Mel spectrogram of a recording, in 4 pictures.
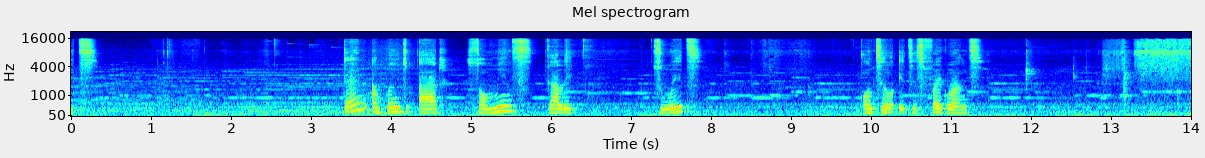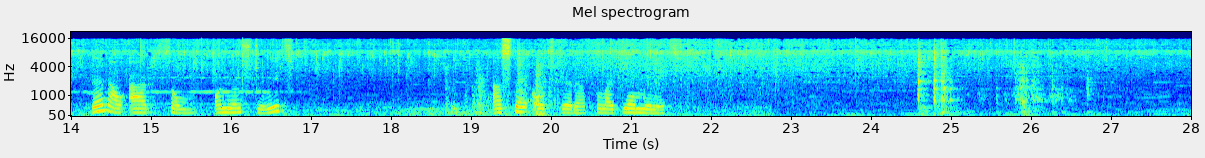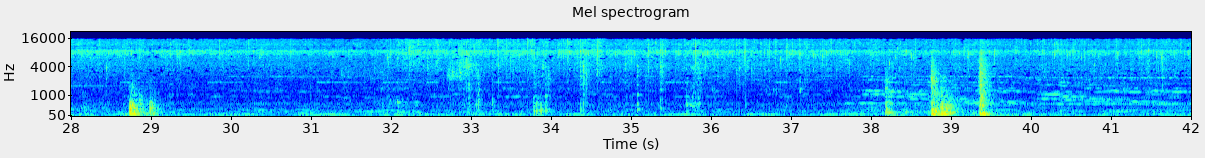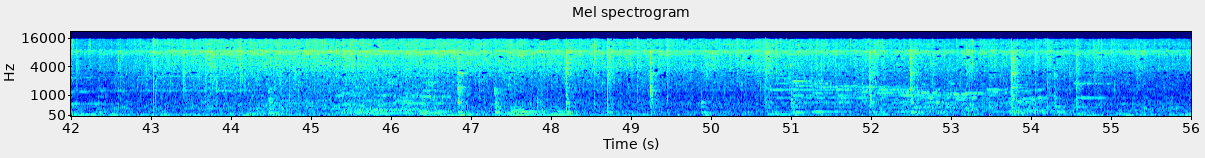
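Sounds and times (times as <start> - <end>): garlic and onion sizzling in oil: 12.9 - 56.0.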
